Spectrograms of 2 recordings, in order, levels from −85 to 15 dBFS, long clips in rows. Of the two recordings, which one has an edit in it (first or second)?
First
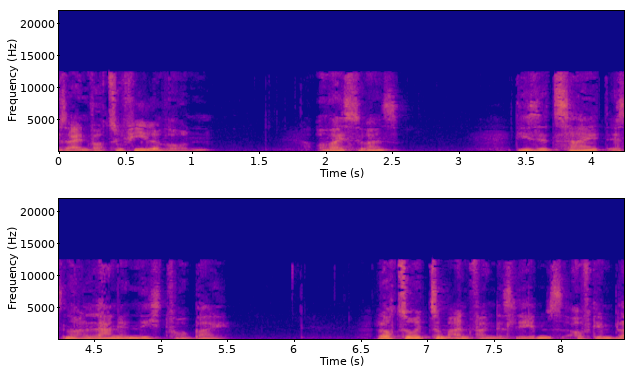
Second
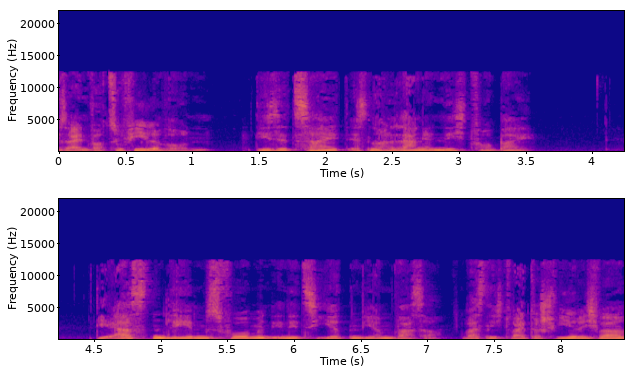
second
